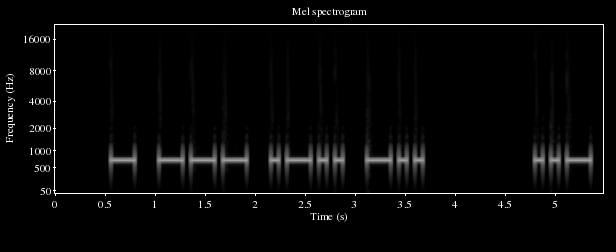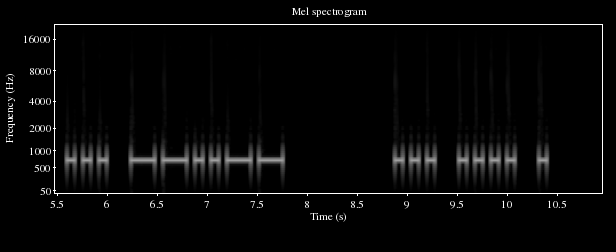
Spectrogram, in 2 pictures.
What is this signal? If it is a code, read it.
Morse code, heard as a keyed tone, about 15 wpm, 700 Hz. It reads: TOLD US, SHE
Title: 2x Word-Spacing - Sentences from Top 400 Words - 15wpm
